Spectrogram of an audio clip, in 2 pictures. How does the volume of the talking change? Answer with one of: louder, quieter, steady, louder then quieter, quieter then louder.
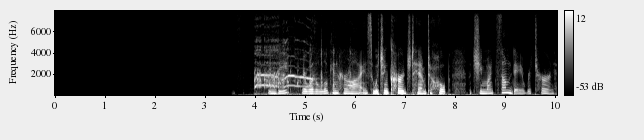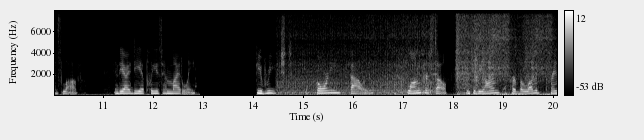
quieter.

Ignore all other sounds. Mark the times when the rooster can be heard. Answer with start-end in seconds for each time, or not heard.
4.0-6.0.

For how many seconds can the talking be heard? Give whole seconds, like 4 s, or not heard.
15 s.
